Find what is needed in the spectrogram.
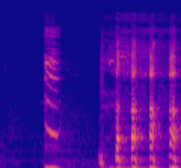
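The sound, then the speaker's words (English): One sharp, voiced hiccup pops out after a moment of quiet, followed by a quick run of rhythmic, breathy vocal bursts. “Are hiccups the worst or what?”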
